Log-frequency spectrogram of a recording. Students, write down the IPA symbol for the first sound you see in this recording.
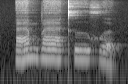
æ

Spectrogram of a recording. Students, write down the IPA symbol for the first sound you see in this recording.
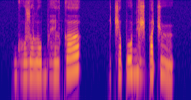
ɡʱ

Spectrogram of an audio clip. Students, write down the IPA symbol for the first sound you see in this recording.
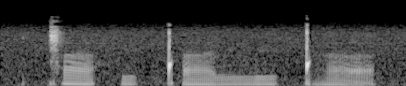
ǁ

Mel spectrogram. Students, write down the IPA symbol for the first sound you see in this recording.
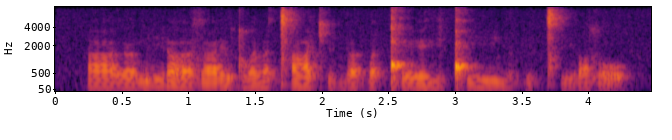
aː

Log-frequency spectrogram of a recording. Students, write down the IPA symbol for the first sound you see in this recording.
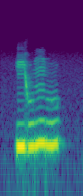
j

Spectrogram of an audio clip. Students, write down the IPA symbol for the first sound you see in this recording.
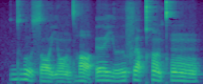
dʱ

